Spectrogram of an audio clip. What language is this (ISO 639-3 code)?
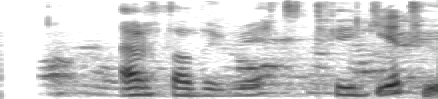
isl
